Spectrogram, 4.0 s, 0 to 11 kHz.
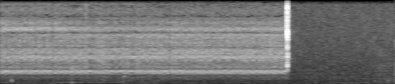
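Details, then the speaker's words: Nikon Coolpix S9900 with lens error, opened up on power-up with one gear removed: thin whirring motor hum for a few seconds, then a sharp click and it stops; noise seems to come from the other lens motor or mechanism, cause unconfirmed. "what I'm troubleshooting is I get a lens error and I'm wondering if this motor is the one that's not working because I hear a noise"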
